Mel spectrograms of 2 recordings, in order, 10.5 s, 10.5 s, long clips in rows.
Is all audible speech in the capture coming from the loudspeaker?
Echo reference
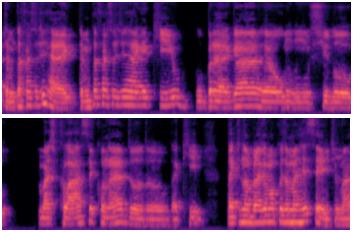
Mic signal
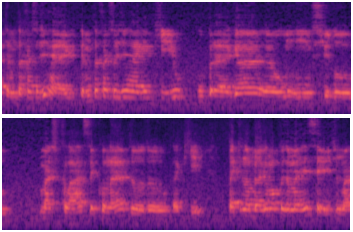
Yes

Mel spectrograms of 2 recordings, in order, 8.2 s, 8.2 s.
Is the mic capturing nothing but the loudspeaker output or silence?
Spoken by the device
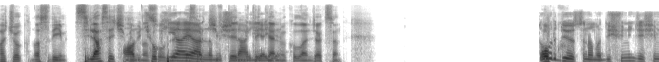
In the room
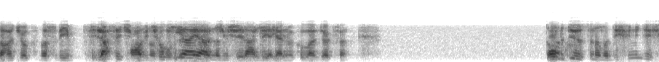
Yes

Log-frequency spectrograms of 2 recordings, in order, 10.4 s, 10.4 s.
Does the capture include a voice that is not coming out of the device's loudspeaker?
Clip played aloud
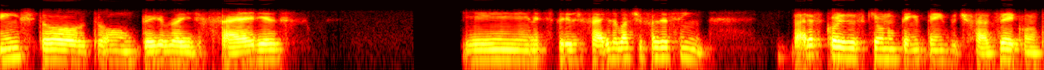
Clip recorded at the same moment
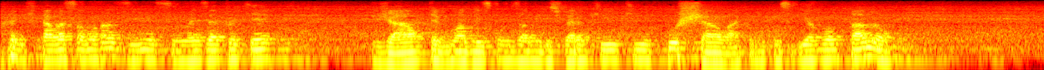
Yes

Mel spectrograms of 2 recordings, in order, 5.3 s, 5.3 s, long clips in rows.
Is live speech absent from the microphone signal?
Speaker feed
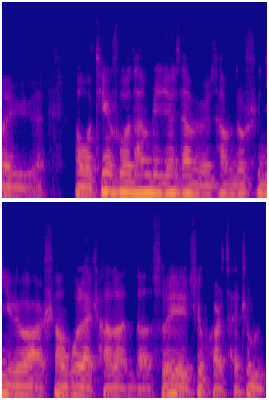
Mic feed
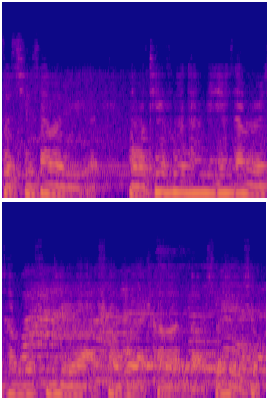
No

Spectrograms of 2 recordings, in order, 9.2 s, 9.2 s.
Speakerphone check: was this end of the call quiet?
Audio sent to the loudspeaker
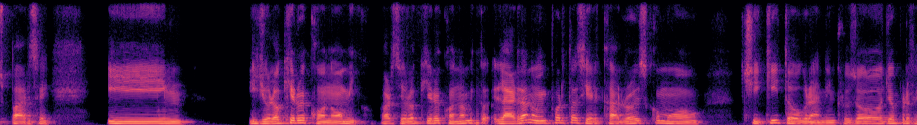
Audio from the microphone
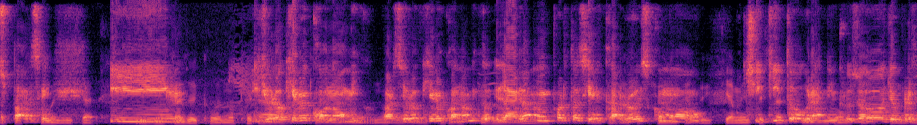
No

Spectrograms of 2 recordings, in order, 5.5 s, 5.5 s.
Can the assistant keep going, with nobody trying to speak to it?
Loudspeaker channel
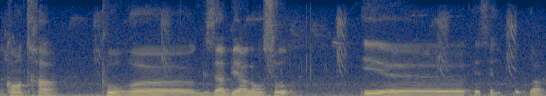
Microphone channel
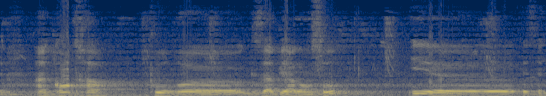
Yes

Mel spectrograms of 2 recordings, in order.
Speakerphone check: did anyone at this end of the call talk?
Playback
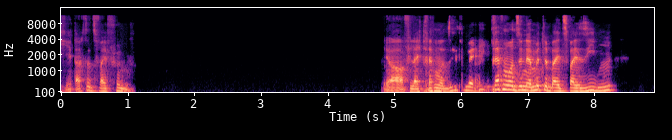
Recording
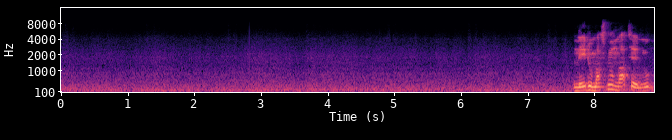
Yes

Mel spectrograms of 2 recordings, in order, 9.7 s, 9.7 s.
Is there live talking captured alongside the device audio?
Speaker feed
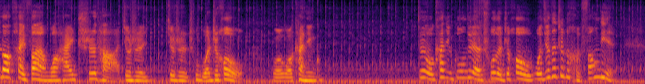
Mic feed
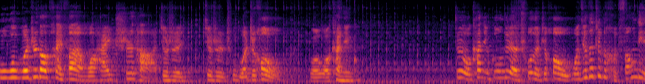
No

